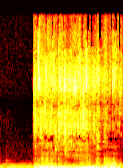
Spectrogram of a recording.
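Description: A kitchen faucet with low water pressure turns on partway through, giving a steady hiss of running water into the sink that continues evenly to the end with no talk.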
